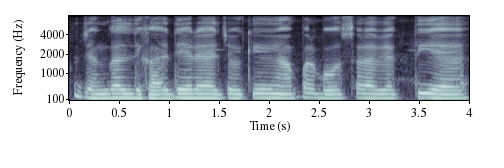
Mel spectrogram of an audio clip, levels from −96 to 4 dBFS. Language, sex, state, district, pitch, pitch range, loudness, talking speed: Hindi, male, Jharkhand, Deoghar, 140 Hz, 135-145 Hz, -16 LUFS, 195 wpm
